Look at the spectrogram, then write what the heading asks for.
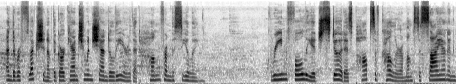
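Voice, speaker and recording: A guarded, watchful palace servant , acted by a woman, narrates a fantasy audio drama. The voice sits mid-range, serious and measured, with music faintly behind it. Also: mid-range voice, natural voice. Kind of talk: scripted first-person audio drama narration.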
